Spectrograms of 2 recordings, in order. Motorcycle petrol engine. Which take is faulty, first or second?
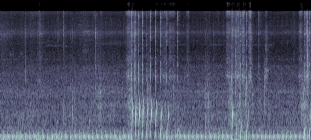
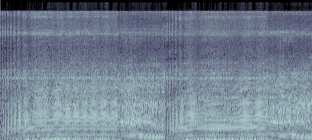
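second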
